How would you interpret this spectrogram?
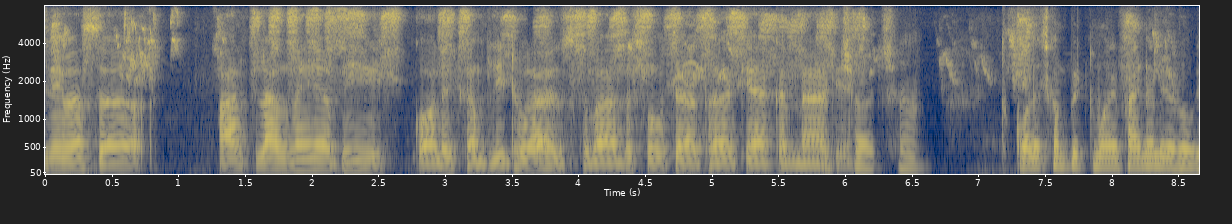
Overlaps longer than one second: none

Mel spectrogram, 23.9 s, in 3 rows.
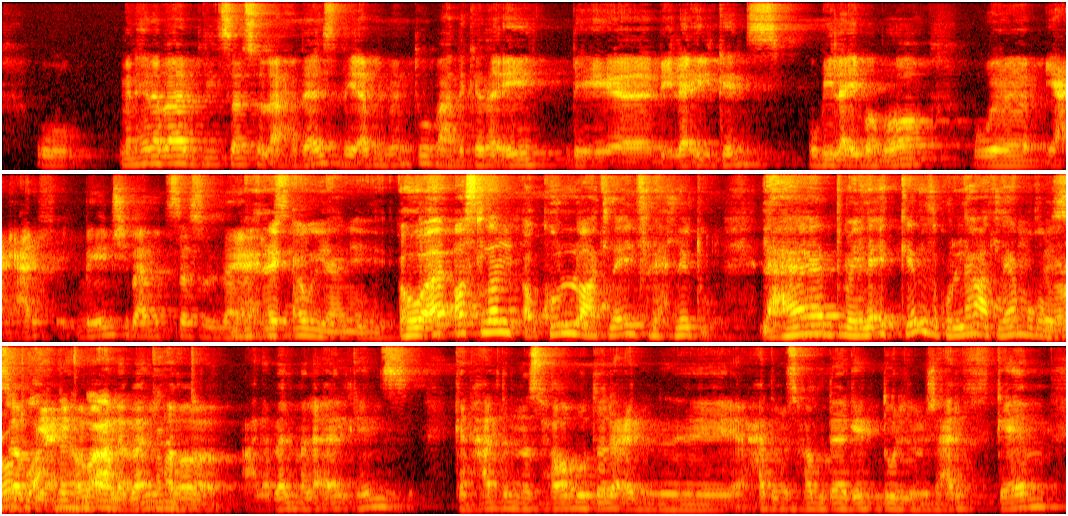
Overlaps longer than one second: present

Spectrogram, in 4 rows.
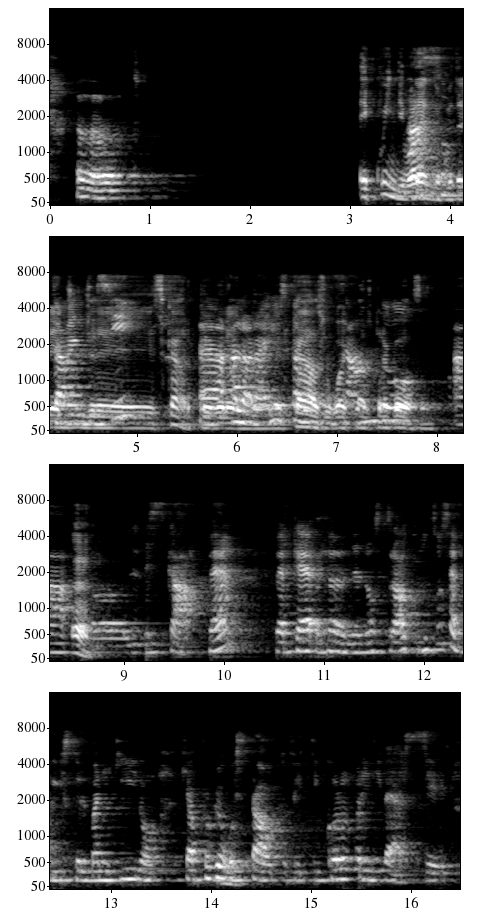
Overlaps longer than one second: present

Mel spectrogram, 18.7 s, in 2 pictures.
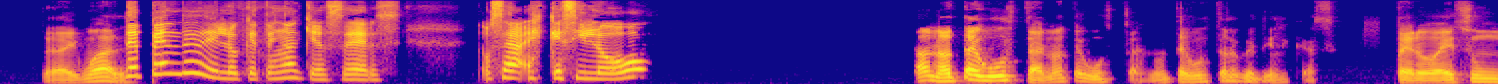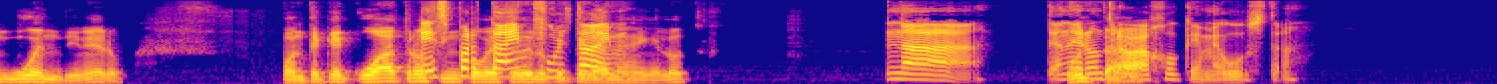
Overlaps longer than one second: present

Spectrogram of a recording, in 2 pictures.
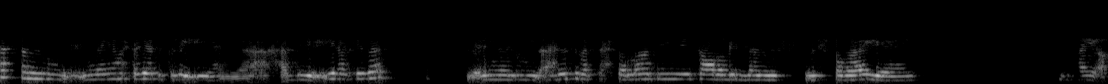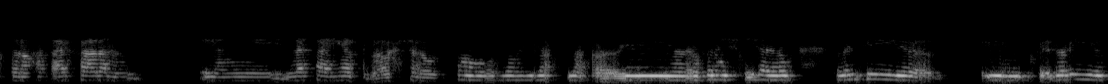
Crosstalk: none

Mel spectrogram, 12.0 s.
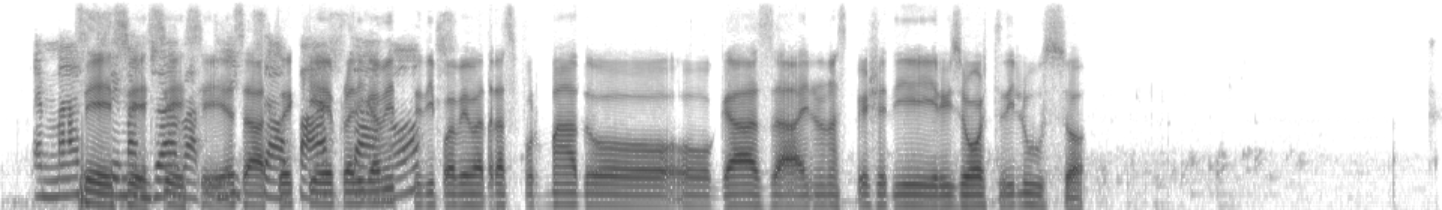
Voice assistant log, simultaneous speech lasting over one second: present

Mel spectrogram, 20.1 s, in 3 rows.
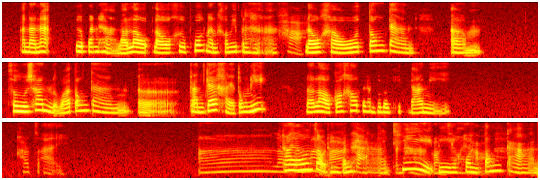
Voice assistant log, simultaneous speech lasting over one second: present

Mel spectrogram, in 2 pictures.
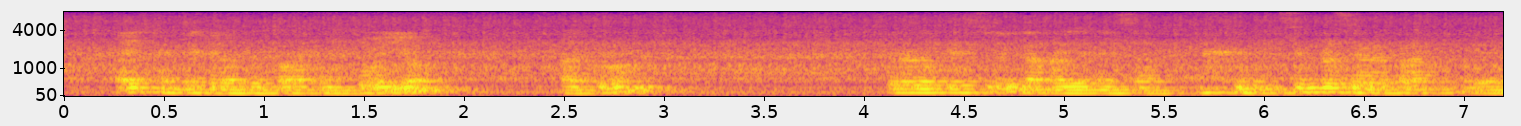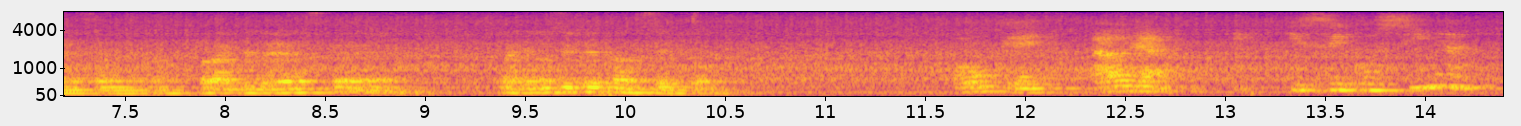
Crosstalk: none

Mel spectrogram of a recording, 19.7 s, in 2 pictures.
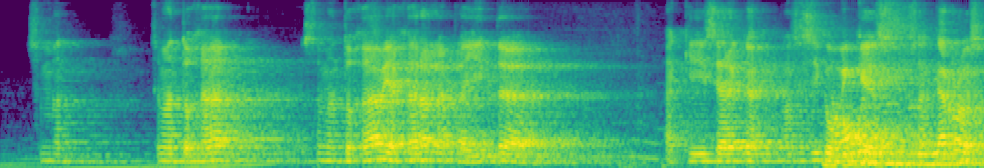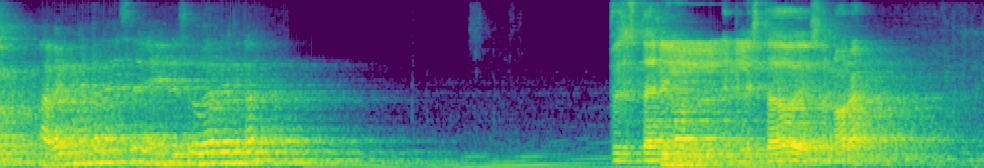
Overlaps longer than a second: present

